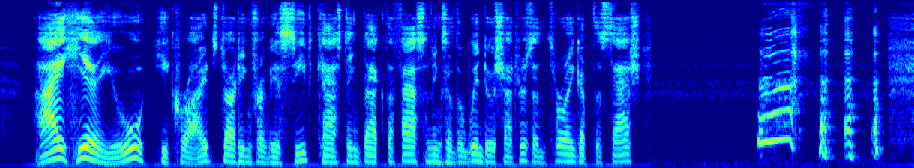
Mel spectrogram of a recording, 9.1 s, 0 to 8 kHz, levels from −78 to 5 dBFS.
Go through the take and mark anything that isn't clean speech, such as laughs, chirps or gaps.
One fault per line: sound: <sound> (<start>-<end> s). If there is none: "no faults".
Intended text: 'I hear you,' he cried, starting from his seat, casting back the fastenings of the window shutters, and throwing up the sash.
sound: laugh (7.6-8.9 s)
